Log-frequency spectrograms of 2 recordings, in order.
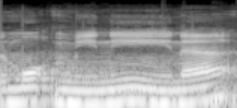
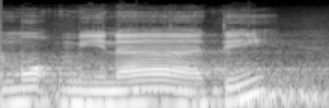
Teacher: al mu'minina, ninya dibaca 2 harakat, wal mu'minati nanya juga dibaca 2 harakat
